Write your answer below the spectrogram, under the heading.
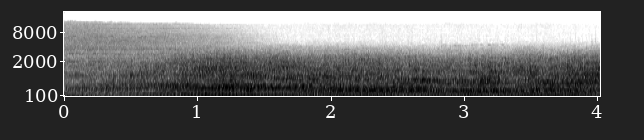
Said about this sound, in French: Nous sommes le 31 juillet 1944, au large de Marseille. Un avion américain traverse le ciel. Aux commandes de ce Lightning P-38, c'est le commandant Antoine de Saint-Exupéry, 44 ans.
